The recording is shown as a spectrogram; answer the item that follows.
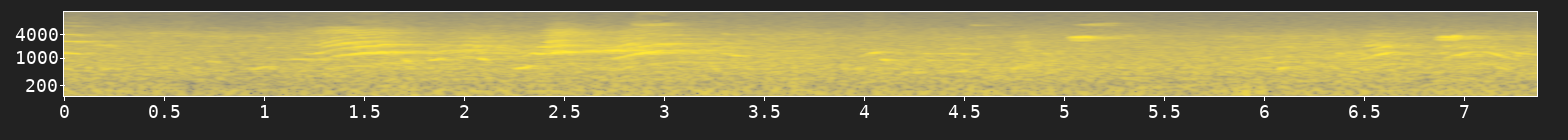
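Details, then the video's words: Begging black woodpecker chicks during a feeding visit: a run of rising and falling nasal, harmonic calls clustered in the first three seconds, then softer scattered squeaks, all over low outdoor background noise. "Sortspætte fodrer ungerne - Black Woodpecker feeding chicks"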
